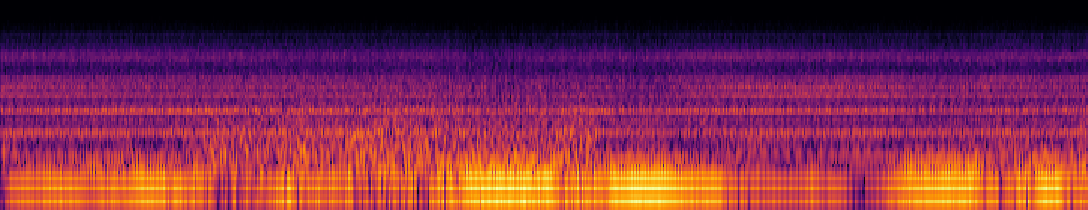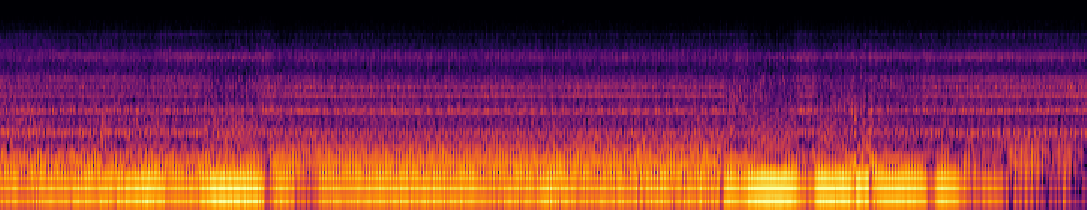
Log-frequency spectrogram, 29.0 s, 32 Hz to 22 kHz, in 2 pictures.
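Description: On-board sound of a Compass 6HV electric RC helicopter in flight: a loud, steady whine of many tones from the motor, drive gears and spinning rotor. The pitch wavers briefly a few seconds in and again near the end.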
